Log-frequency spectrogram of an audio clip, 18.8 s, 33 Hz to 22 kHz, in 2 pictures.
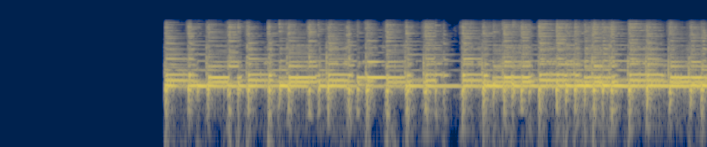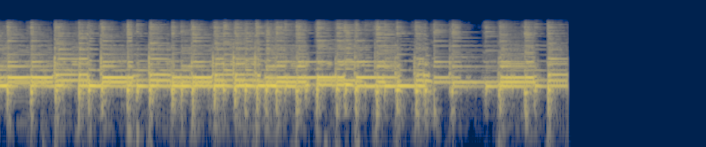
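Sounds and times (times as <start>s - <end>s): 
balalaika: 2.2s - 17.0s.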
